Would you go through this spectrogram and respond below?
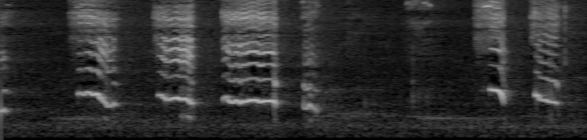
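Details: Puppy giving high, tonal whimpers, six short whining calls in separate bursts, several sliding downward, with quiet pauses between them and a faint background hum.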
